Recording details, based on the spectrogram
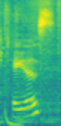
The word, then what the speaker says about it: Telles: And I'm going to make sure to say your name right, but it's at Josh Tellez. – Tellez, yeah. T-E-L-L-E-S.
